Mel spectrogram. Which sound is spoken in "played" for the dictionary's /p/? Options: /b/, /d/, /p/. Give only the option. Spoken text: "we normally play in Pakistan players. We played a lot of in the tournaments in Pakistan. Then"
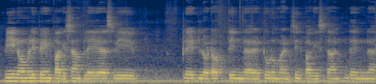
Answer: /p/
